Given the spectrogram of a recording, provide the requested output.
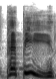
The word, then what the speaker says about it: Peppy: It's not Pepe. It's Peppy. Like Peppy.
